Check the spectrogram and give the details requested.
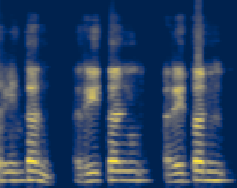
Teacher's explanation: ना भी नहीं बोलेगा बल्कि नासिका से उसकी ध्वनि आएगी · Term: अनुनासिक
